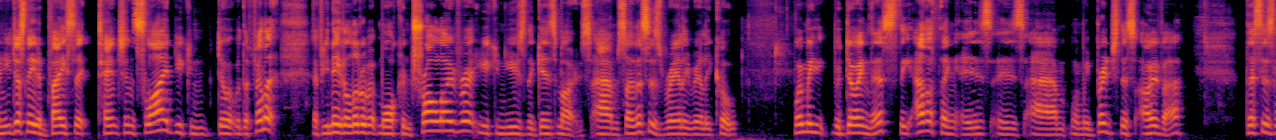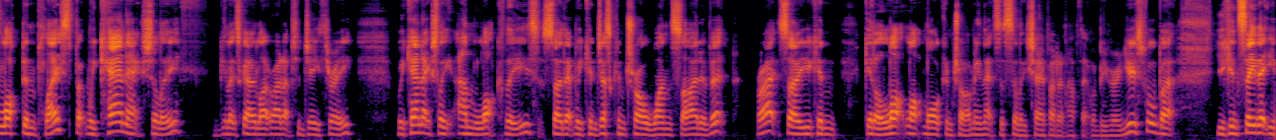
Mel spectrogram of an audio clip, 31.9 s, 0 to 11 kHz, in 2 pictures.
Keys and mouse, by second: 2.0-4.0 middle drag, 4.0-9.8 middle drag, 9.7 ctrl+z, 10.2 2, 10.5-12.1 drag, 12.1 shift+b, 13.4-15.0 drag, 15.0-16.9 middle drag, 16.9-22.3 drag, 22.3-23.4 shift+middle drag, 23.4-25.8 drag, 26.0 click, 26.1 right click, 26.5-30.8 middle drag, 30.8 shift+z, 31.6 middle click.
